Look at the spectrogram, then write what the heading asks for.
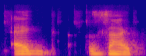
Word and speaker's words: exciting: kan cuman gitu aja Oh exciting itu bacanya egg site berarti ini dimulai pakai huruf vokal cara membacanya jadi harus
